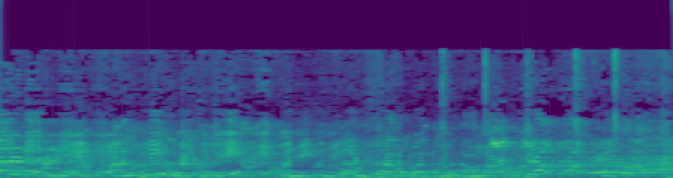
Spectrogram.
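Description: Speech: a woman talking into a handheld microphone, with chatter in the background.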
